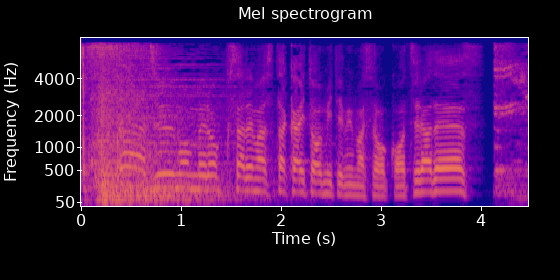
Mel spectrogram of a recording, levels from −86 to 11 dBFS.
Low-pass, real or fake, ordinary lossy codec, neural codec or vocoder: 7.2 kHz; real; AAC, 32 kbps; none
